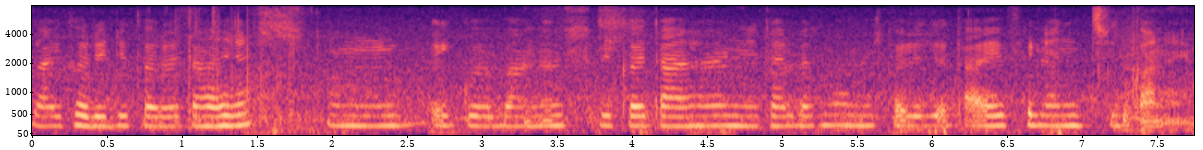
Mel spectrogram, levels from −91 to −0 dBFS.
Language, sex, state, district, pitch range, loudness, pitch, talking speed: Marathi, female, Maharashtra, Nagpur, 225-235 Hz, -17 LUFS, 230 Hz, 110 wpm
